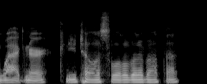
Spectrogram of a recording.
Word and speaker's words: Wegner: I don't really ever say anything about it because I hear both all the time and it makes zero sense why we do pronounce it Wagner.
